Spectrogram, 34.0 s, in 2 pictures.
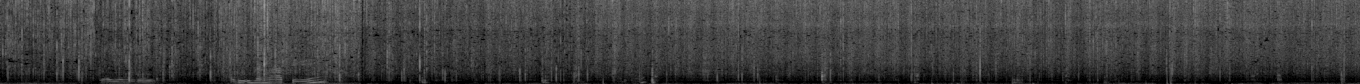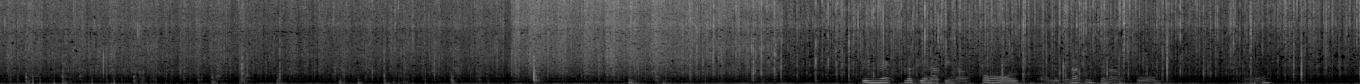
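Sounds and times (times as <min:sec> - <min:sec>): rice sizzling in a pan: 0:00.0 - 0:34.0
utensil scraping a pan: 0:15.4 - 0:24.0.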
